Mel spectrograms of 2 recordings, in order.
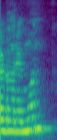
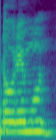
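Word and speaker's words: ドラえもん: देखा ही होगा डोरेमोन तो इसको क्या पढ़ेंगे अपन क्या पढ़ते हैं डोरेमोन बट जैपनीज़ में इसको क्या पढ़ते हैं डोरामोन डोरामोन एक तो जैसा लिखा हुआ है वैसा जैसा सेकंड पॉइंट मैंने बताया था जैसा लिखा है वैसा ही डो दोराय मोन और ड का द दोराएम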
